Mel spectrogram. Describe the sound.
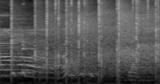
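A small group claps steadily in a quick, even rhythm, close and fairly loud, while voices and laughter carry on underneath.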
